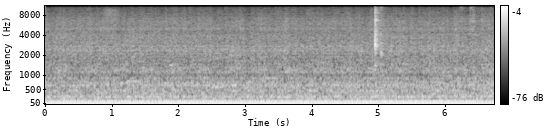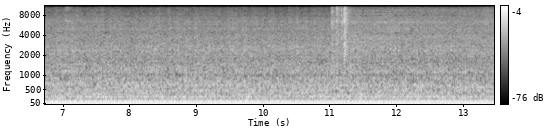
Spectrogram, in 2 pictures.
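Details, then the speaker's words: Commercial cafe cooler condensing unit on R-404A, after replacing a leaking suction-line service valve and pulling deep vacuum, valves mid-seated: condenser fans on and compressor kicks on, deep even hum with steady fan whoosh, no knocking; normal operation. "Oh, that's a good sound. I hear the condenser fans are on. I just heard the compressor kick on."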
